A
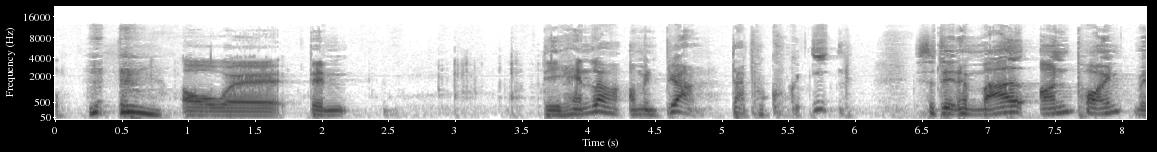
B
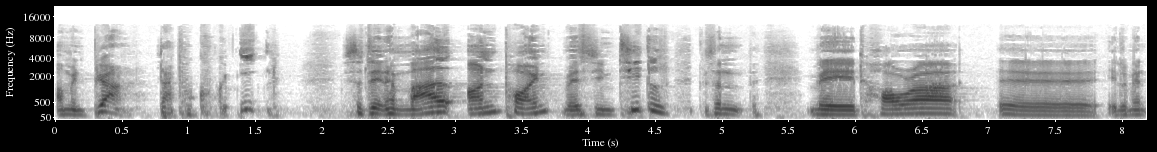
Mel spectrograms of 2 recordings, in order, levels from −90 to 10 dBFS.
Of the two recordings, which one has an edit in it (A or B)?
B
